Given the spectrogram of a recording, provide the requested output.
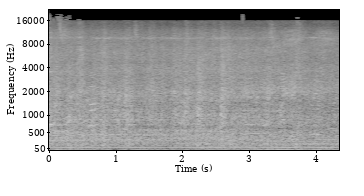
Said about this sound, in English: So that's the tram in the background for listeners. I'll pause while it goes past.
